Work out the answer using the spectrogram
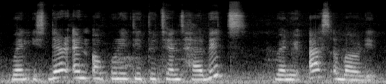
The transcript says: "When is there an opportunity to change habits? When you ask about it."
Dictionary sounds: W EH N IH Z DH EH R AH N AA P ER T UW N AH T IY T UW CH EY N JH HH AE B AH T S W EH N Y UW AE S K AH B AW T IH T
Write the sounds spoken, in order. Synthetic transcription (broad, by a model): W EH N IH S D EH R AH N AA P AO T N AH T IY T UW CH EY N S HH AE B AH T S W EH N Y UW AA S AH B AW T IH T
